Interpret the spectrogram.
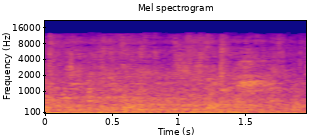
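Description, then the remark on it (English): Steady, heavy rain pours down at the Oklahoma City Zoo in a dense, even hiss that fills the whole clip without a break, loud and unchanging, with no voices on top. “And finally today, do gorillas really hate the rain this much?”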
